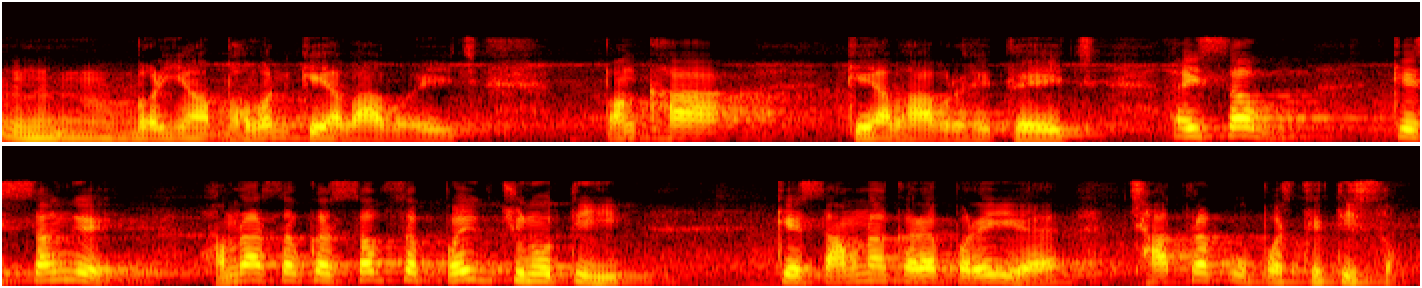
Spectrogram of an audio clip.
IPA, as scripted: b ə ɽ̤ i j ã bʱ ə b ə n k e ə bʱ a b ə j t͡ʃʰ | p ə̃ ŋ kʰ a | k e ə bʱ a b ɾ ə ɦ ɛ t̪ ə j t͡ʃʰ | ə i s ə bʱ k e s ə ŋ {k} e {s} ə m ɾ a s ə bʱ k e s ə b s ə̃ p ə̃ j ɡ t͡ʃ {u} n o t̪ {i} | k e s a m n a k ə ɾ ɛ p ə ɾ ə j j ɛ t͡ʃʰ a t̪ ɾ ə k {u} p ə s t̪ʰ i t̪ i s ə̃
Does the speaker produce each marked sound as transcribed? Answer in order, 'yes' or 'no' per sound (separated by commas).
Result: no, no, yes, yes, yes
